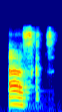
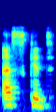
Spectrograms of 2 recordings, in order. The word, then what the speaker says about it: asked: ask ask okay don't pronounce it asid don't pronounce it like this way it is asked asked so we we have K after it we have it's pronounced as T okay so it's not ased it's asked I asked okay oh no answered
